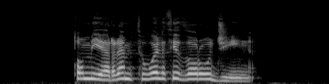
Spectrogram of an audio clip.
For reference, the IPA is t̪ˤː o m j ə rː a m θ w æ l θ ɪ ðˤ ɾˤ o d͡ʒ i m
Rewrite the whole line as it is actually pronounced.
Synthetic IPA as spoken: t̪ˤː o m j ə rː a m θ w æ l θ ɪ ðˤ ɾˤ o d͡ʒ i n

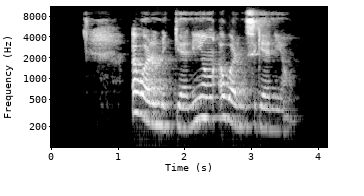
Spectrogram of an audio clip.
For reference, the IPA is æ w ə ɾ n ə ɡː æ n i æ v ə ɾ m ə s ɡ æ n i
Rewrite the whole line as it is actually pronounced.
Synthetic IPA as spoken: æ w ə ɾ n ə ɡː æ n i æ w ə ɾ n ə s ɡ æ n i

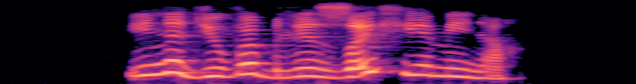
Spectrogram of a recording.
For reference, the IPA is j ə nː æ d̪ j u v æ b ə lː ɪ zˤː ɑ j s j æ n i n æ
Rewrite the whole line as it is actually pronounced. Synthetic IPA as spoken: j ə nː æ d̪ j u v æ b ə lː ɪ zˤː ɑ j θ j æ m i n æ

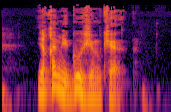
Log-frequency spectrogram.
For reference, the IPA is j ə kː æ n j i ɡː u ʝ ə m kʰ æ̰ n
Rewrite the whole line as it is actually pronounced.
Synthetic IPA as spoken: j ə qː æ m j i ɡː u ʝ ə m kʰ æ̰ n

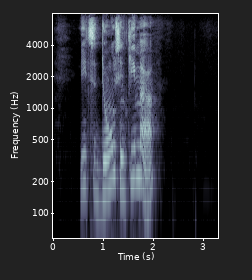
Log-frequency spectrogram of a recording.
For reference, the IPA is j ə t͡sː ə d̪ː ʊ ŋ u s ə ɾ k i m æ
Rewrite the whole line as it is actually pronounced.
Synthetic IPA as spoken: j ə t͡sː ə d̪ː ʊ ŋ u s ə l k i m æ

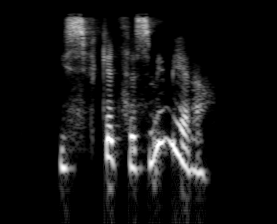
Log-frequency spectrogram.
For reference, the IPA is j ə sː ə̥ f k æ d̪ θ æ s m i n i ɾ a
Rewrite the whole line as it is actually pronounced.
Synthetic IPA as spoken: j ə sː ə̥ f k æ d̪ θ æ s m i m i ɾ a

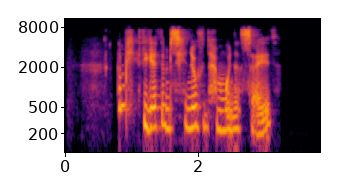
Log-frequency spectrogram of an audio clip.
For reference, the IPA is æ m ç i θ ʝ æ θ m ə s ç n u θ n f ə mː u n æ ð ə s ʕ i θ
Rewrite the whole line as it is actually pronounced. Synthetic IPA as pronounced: æ m ç i θ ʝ æ θ m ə s ç n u θ n ħ ə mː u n æ θ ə s ʕ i ð

